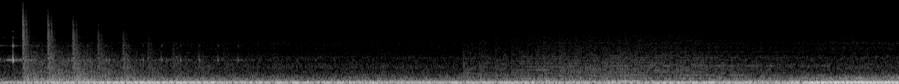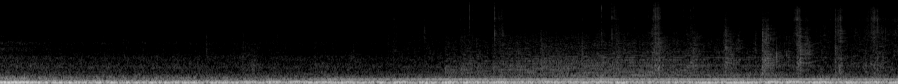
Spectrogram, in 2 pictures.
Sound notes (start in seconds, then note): 10.1 footsteps pattering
